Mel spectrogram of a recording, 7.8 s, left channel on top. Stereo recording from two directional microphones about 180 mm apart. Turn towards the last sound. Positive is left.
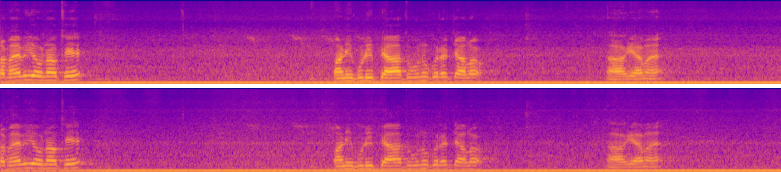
turn(degrees=15)  # may be behind; listen again after turning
